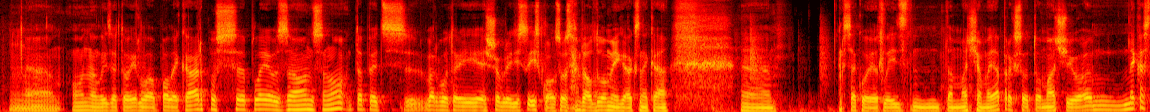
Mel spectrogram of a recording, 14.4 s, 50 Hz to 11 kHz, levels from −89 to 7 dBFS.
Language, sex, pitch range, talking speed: English, male, 100-135 Hz, 130 wpm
